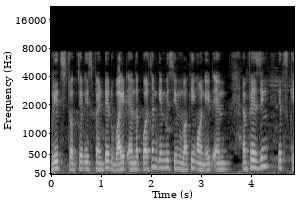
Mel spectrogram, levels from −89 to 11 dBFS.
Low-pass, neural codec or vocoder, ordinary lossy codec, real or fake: 7.2 kHz; none; none; real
